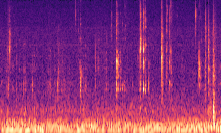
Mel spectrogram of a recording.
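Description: A person chewing a mouthful of baked beans close to the microphone, with short mouth clicks and smacks scattered through.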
